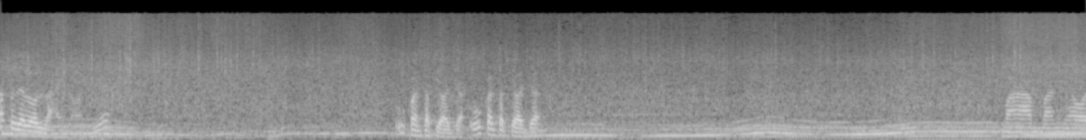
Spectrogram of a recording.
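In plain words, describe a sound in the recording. A racing car engine hums and revs up and down through gear changes.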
